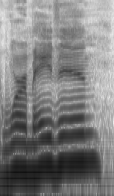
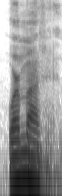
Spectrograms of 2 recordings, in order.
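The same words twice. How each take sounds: First: The middle A is said clearly and strongly. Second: The middle A is reduced, nearly silent. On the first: The speaker calls it wrong. "they throw the A like it's a big deal" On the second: The speaker calls it right. "Like it's not even there"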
